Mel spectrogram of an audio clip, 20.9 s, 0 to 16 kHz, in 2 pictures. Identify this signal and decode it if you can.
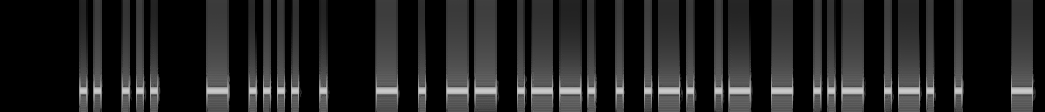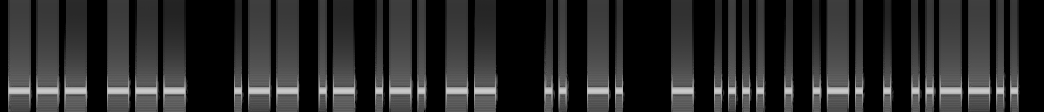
Morse code, heard as a keyed tone, about 17 wpm, 700 Hz. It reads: IS THE TEMPERATURE TOO WARM IN THERE?
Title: Sentences from Top 1000 Words - Review Part 4 - 17wpm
